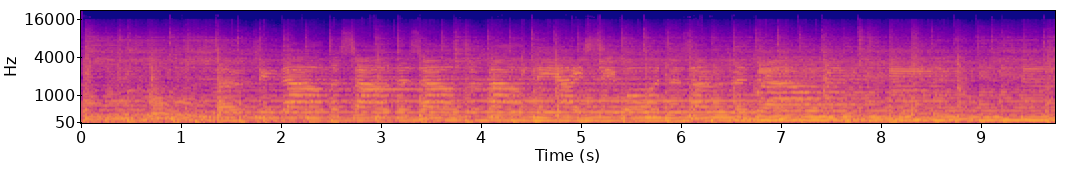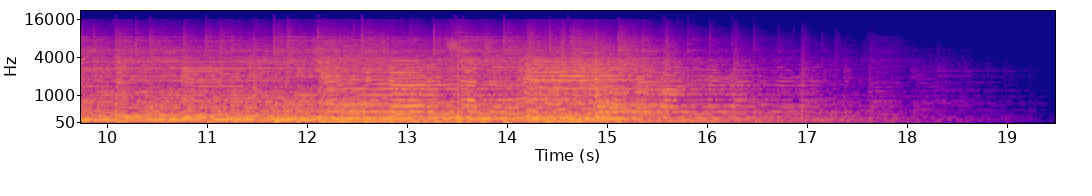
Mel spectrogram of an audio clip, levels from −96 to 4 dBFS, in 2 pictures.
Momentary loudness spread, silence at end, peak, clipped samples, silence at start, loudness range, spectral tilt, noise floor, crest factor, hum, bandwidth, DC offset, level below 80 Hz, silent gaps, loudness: 5 LU; 2.05 s; -6 dBFS; under 0.1%; 0 s; 4 LU; -6 dB/octave; -72 dBFS; 16 dB; none; 14 kHz; under 0.1%; -36 dBFS; none; -20 LUFS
